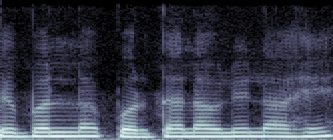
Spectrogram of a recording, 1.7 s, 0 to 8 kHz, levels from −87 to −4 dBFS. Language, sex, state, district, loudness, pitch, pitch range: Marathi, female, Maharashtra, Solapur, -13 LUFS, 220 Hz, 215-230 Hz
